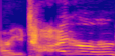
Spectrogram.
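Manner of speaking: put-on, high, barking drill-sergeant yell. Recounting a man kneeling down during a push-up contest, imitating a drill sergeant yell. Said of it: "yelling at me like a drill sergeant".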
